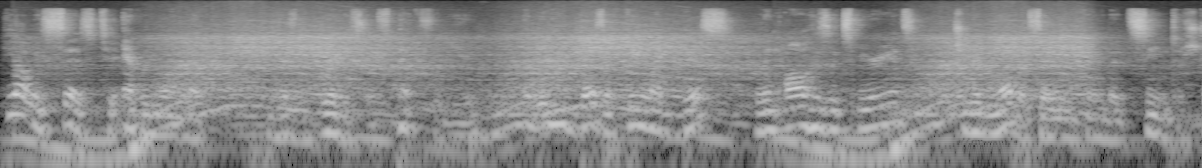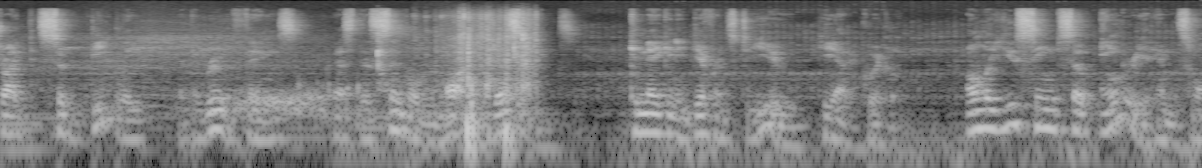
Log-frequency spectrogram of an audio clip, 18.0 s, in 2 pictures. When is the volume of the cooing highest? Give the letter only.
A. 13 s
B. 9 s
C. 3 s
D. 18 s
A.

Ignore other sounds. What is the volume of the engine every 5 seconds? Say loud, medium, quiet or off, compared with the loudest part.
loud, loud, quiet, quiet.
